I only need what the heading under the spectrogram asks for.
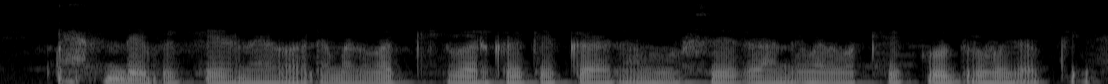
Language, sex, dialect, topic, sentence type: Hindi, male, Awadhi Bundeli, agriculture, statement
